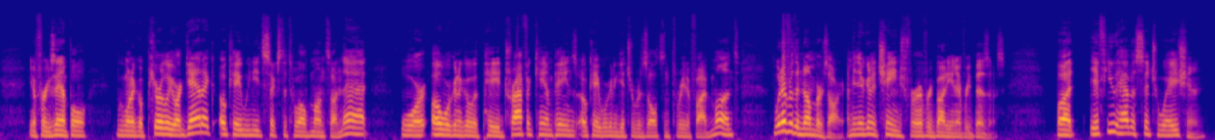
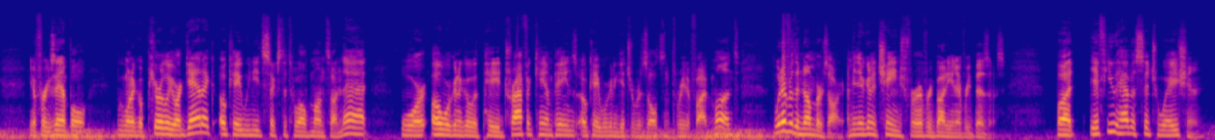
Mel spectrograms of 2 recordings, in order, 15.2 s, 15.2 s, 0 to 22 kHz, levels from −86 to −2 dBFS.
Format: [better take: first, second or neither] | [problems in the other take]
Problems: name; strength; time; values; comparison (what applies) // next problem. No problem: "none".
first | low rumble; faint; throughout; 25 dB below the speech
